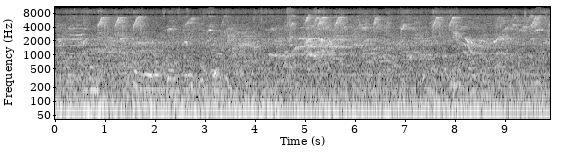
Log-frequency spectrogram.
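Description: Outdoor background noise with a steady low rumble, broken by short runs of high bird chirps, two or three at a time, and faint distant voices.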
